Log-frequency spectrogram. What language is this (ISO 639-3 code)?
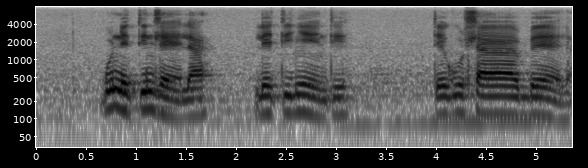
ssw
